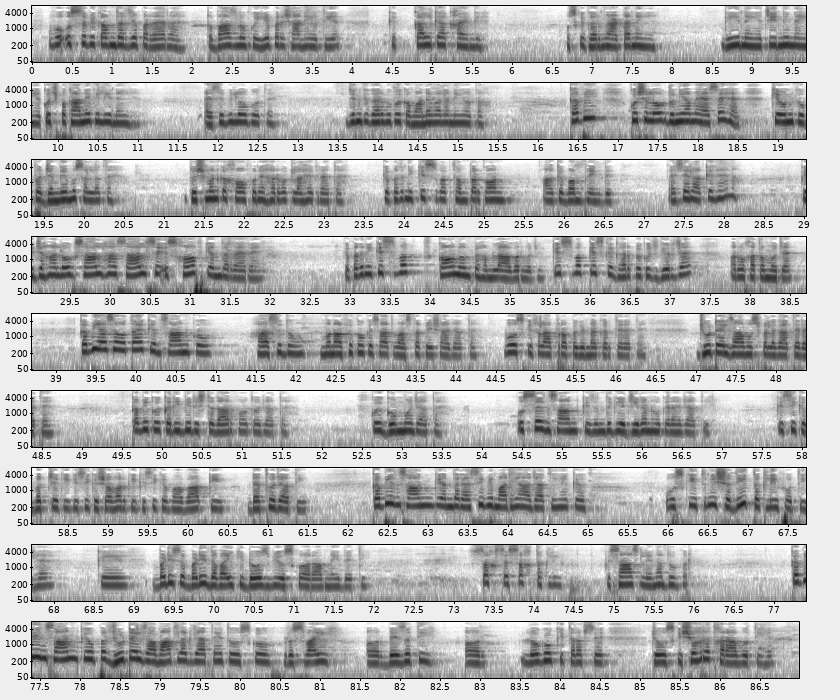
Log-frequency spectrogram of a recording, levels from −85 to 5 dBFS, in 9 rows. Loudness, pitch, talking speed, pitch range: -20 LUFS, 205 Hz, 190 wpm, 190-225 Hz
